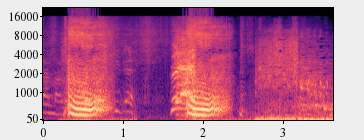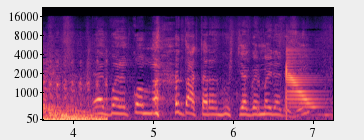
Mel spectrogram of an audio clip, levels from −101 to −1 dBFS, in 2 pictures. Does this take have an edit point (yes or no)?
no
